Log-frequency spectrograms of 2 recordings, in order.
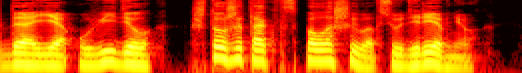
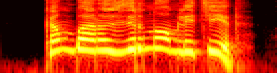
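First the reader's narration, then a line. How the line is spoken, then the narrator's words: Horrified woman's scream. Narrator (Russian): с ужасом закричала та самая женщина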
